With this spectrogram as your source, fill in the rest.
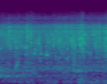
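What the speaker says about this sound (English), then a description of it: "That water is going to drain out." Water trickles and gurgles as it drains out of an irrigation pivot pipe on a farm, a steady close splashing flow that holds for about a second.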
